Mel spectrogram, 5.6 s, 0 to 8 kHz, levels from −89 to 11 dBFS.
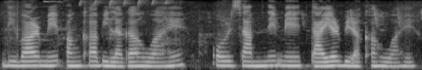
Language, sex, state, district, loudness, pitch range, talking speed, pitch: Hindi, female, Arunachal Pradesh, Lower Dibang Valley, -18 LUFS, 185-195 Hz, 160 wpm, 190 Hz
